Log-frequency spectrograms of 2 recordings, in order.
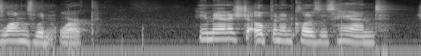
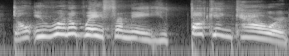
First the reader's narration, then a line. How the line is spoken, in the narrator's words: she screamed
